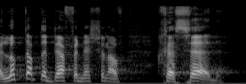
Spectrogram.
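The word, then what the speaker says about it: Chesed (חסד): It's spelled H-E-S-E-D. Chesed. It's pronounced, you'd think it's pronounced Chesed, but it's got a guttural sound. And it's pronounced this way, Chesed.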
